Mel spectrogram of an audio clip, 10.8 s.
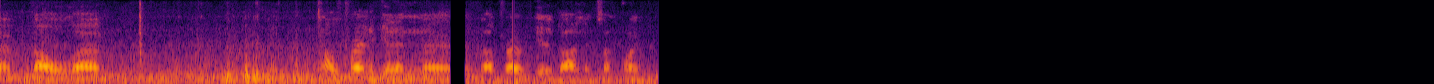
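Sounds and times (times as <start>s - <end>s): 
speech: 0.0s - 1.0s, 1.6s - 4.9s
car engine and road rumble while driving home: 0.0s - 5.0s.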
